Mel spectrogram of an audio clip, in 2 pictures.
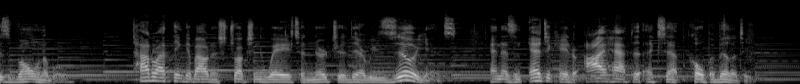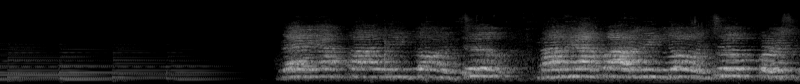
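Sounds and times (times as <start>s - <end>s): background music: 0.0s - 16.0s
children and teacher singing: 10.8s - 16.0s.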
